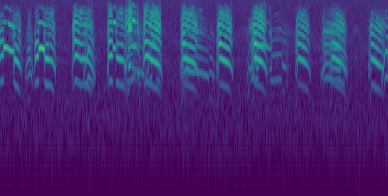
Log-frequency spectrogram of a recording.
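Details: A common gull (Larus canus) in the UK gives a rapid run of high, squealing, nasal calls, roughly two a second, some doubled or slurred, over faint background hiss.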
